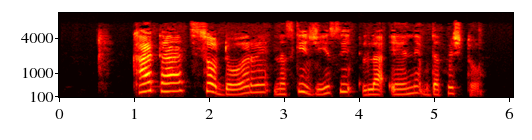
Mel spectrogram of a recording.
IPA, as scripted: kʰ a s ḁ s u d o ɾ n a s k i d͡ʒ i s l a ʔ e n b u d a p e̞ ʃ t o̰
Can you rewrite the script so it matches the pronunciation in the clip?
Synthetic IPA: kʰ a t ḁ s o d o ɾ n a s k i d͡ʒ i s l a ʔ e n b u d a p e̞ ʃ t o̰

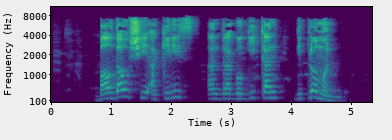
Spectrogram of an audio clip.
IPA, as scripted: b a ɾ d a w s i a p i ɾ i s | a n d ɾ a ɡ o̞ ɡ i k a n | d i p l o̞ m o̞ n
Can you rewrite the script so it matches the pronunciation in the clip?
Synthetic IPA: b a l d a w ʃ i a k i ɾ i s | a n d ɾ a ɡ o̞ ɡ i k a n | d i p l o̞ m o̞ n

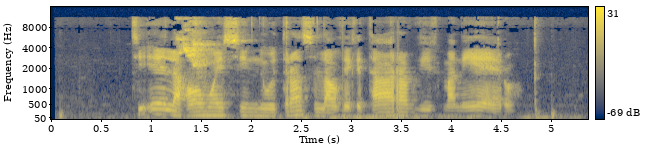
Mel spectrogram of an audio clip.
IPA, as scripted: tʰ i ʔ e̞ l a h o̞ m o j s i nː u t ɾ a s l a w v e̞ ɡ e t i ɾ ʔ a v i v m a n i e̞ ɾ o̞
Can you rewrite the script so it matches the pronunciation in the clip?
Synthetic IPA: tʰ i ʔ e̞ l a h o̞ m o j s i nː u t ɾ a s l a w v e̞ ɡ e t a ɾ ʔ a v i v m a n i e̞ ɾ o̞

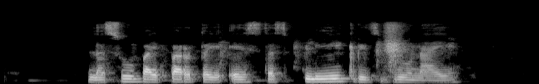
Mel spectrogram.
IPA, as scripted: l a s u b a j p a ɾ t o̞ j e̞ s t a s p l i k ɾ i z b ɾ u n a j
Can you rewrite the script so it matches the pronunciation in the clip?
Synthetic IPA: l a s u b a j p a ɾ t o̞ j e̞ s t a s p l i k ɾ i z b ɾ u n a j

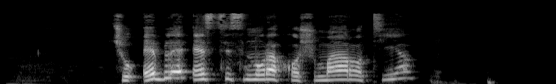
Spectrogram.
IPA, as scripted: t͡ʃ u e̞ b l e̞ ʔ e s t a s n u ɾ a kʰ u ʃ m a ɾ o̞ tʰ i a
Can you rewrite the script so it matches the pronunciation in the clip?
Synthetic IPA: t͡ʃ u e̞ b l e̞ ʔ e s t i s n u ɾ a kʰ o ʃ m a ɾ o̞ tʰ i a

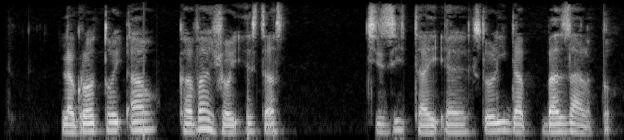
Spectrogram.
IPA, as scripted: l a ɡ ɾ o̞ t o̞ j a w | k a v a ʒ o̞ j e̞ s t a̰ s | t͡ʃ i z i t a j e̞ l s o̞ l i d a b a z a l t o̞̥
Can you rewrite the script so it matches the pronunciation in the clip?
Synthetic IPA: l a ɡ ɾ o̞ t o̞ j a w | k a v a ʒ o̞ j e̞ s t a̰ s | t͡ʃ i z i t a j e̞ l s o̞ l i d a b a z a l t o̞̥

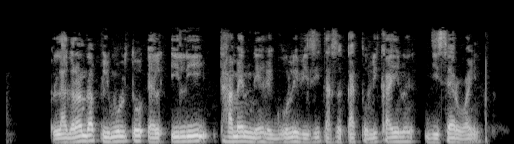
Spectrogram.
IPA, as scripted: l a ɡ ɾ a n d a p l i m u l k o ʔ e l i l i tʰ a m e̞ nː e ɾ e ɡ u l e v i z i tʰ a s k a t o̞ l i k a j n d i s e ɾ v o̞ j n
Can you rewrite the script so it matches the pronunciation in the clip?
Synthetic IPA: l a ɡ ɾ a n d a p l i m u l t o ʔ e l i l i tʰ a m e̞ nː e ɾ e ɡ u l e v i z i t a s k a t o̞ l i k a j n d i s e ɾ v o̞ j n

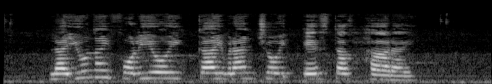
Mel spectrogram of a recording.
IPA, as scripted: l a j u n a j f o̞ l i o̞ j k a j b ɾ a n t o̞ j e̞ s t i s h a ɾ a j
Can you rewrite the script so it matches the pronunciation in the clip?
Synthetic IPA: l a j u n a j f o̞ l i o̞ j k a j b ɾ a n t͡ʃ o̞ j e̞ s t a s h a ɾ a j

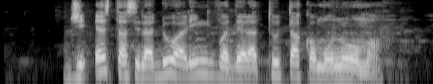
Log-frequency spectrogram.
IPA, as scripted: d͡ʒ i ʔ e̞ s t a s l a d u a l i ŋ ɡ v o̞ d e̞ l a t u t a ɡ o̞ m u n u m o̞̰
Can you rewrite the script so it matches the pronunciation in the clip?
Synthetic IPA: d͡ʒ i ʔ e̞ s t a s l a d u a l i ŋ ɡ v o̞ d e̞ l a t u t a k o̞ m u n u m o̞̰

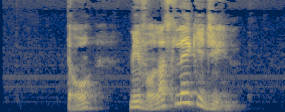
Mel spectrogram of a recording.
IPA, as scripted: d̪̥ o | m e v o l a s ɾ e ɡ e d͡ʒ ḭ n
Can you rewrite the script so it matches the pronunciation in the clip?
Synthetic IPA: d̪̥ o | m i v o l a s l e ɡ i d͡ʒ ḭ n

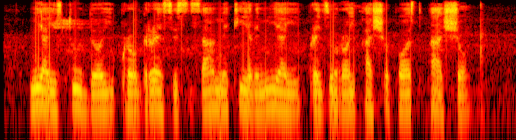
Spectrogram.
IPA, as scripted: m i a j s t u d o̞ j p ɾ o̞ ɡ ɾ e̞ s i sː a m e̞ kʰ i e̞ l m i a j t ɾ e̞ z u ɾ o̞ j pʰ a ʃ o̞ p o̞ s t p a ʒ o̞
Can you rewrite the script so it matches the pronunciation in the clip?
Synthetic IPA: m i a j s t u d o̞ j p ɾ o̞ ɡ ɾ e̞ s i sː a m e̞ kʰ i e̞ l m i a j p ɾ e̞ z u ɾ o̞ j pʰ a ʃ o̞ p o̞ s t p a ʃ o̞

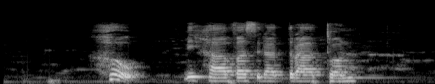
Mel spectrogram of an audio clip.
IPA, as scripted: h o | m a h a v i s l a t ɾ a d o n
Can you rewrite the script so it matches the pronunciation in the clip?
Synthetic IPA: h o | m i h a v a s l a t ɾ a t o n

